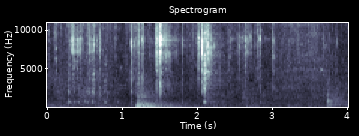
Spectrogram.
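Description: Metal chains of a thurible clinking in several short jingles as it is swung, the loudest about a second in: the incensing of the Gospel book before it is read.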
